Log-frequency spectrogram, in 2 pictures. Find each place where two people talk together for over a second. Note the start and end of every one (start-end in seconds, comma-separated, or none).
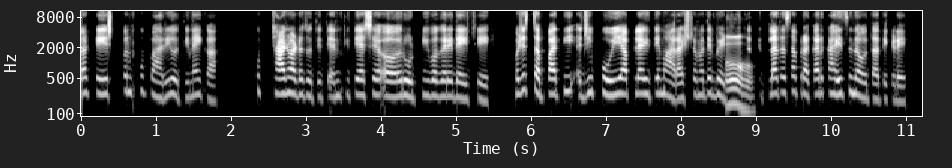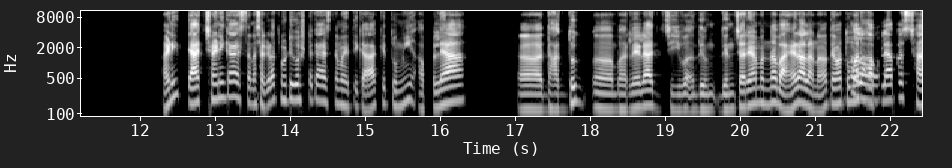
none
